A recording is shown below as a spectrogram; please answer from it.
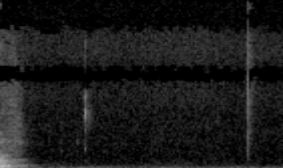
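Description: Small bottle of hair oil handled over an open palm: a faint tick about half a second in, then a single sharp click near the end, against a quiet room.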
